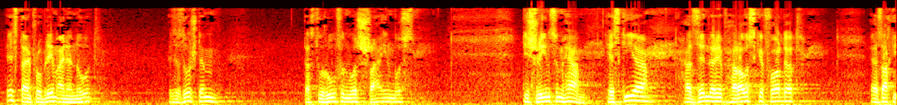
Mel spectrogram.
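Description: A male preacher delivers an emphatic sermon, hammering points through repetition and climbing into fervent shouts. His middle-pitched voice carries a long reverb from a church hall.

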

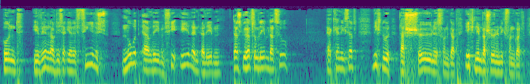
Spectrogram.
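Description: Husky preacher guy, emphatic, keeps repeating stuff, talks right at you. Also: mid-range voice, lively intonation, moderate pace, darkish tone. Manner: emphatic, repeats phrases, addresses listener as du. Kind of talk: sermon.

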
